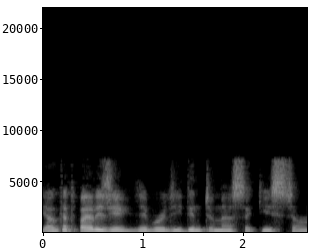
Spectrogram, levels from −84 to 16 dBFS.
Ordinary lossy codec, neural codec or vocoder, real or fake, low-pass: AAC, 64 kbps; codec, 16 kHz, 0.5 kbps, FunCodec, trained on LibriTTS, 25 frames a second; fake; 7.2 kHz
